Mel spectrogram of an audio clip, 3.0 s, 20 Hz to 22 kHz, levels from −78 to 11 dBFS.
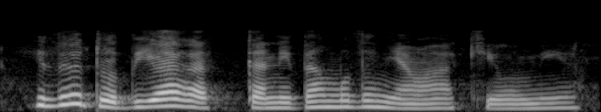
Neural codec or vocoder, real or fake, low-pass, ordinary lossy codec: codec, 16 kHz, 4 kbps, X-Codec, WavLM features, trained on Multilingual LibriSpeech; fake; 7.2 kHz; none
